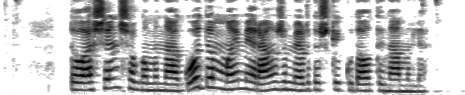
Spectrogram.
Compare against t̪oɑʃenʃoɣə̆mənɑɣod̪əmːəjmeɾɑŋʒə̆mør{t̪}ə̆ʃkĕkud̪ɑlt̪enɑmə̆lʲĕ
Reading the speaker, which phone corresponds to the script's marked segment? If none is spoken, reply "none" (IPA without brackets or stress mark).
d̪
